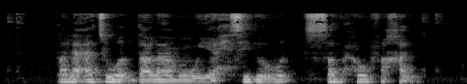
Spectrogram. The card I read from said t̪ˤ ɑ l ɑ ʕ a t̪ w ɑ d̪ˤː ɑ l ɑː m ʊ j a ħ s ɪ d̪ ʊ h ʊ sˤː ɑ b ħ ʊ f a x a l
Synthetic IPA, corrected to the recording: t̪ˤ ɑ l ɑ ʕ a t̪ w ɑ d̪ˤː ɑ l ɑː m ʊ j a ħ s ɪ d̪ ʊ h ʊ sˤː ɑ b ħ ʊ f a x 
